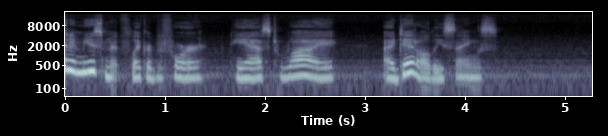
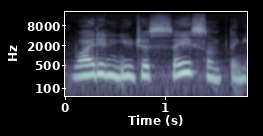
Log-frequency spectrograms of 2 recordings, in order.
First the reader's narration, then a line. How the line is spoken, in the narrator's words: he mumbled between his hands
